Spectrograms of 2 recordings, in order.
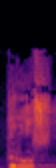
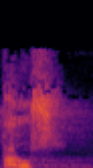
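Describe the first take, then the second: First: The first vowel is a schwa. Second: The first vowel is an open a.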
